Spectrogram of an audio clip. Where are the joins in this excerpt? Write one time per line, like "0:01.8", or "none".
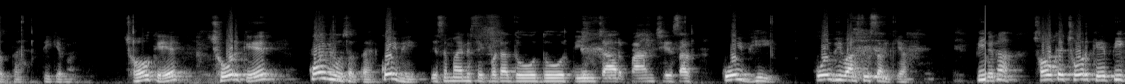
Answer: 0:09.8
